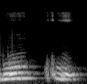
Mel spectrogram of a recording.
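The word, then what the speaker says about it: beaucoup: language fik dia yang terakhir itu tulisannya tapi bacanya cuman boku bok ku P terakhir.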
